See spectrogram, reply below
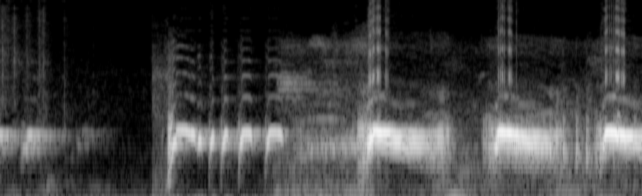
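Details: Zebra dove song as a lure for other birds, local strain: after a pause, a clipped series of quick coo notes, then longer rolling, vibrating coos repeated several times.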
